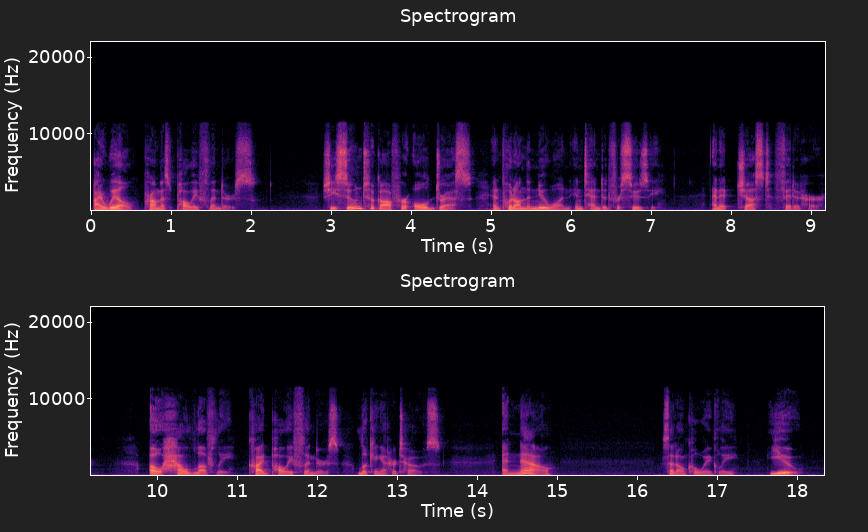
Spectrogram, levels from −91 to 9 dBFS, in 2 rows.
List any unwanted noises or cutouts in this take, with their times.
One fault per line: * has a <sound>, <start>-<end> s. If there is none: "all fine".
all fine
